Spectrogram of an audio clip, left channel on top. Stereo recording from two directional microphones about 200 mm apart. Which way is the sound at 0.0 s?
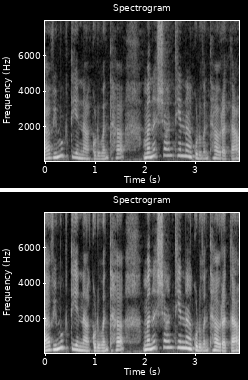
10° right (ahead or behind).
